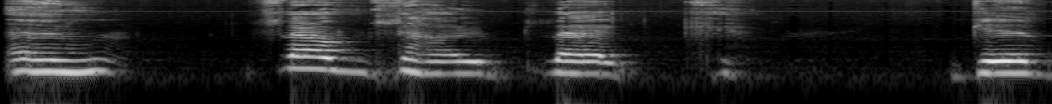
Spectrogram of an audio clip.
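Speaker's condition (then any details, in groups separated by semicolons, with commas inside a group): Cerebral palsy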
